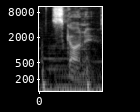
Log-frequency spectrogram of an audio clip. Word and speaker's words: Scanu: How do you say your last name? – Scanu.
